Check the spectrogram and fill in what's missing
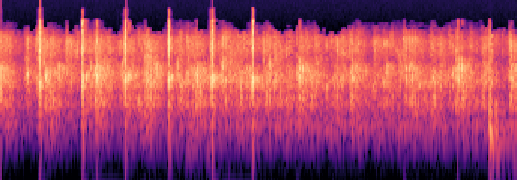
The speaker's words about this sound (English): I'm going to ask you just to sit for a couple more minutes while I introduce our next speaker, but a round of applause for this great team.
